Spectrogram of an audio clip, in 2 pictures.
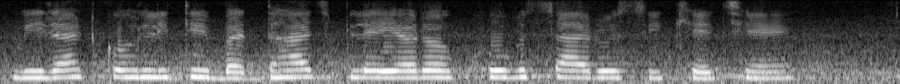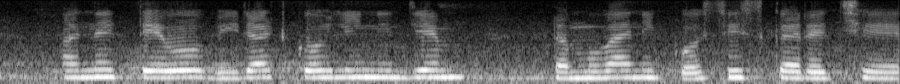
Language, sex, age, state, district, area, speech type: Gujarati, female, 18-30, Gujarat, Valsad, rural, spontaneous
